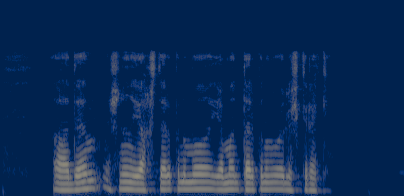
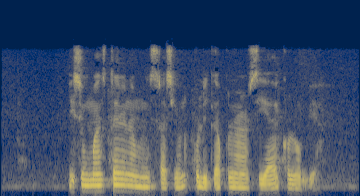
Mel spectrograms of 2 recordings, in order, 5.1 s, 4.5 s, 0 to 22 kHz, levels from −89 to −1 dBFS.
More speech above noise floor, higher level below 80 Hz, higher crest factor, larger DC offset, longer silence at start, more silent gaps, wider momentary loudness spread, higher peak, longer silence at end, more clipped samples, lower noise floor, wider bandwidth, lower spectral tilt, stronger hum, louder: first, over 47 dB vs 30 dB; second, -84 dBFS vs -60 dBFS; about the same, 16 dB vs 16 dB; neither; second, 0.65 s vs 0.85 s; neither; about the same, 8 LU vs 8 LU; second, -28 dBFS vs -4 dBFS; first, 0.95 s vs 0.05 s; neither; first, under -90 dBFS vs -49 dBFS; second, 7.6 kHz vs 8.8 kHz; first, -7 dB/octave vs -4.5 dB/octave; neither; second, -44 LUFS vs -19 LUFS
